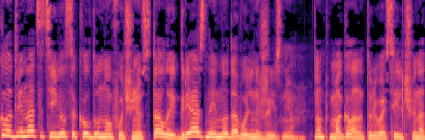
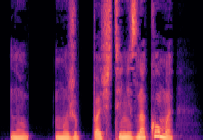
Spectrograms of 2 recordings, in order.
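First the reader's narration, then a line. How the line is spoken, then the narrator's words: Timid. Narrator (Russian): робко сказала Катя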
